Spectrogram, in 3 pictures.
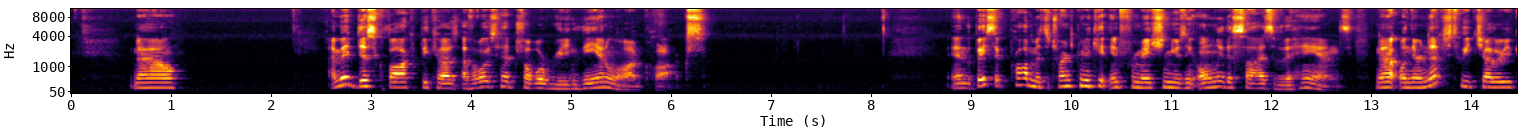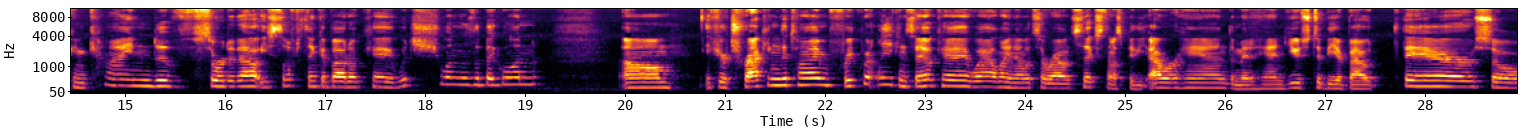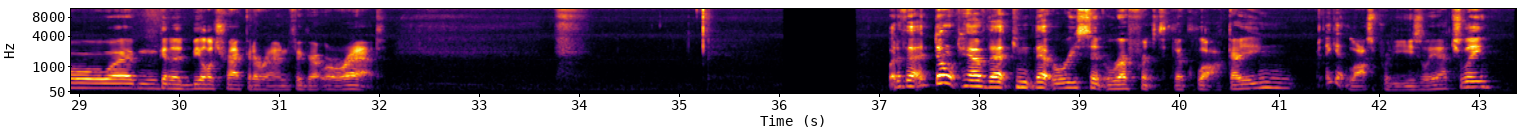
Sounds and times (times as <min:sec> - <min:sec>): Speech: 0:00.6 - 0:01.2, 0:02.6 - 0:06.5, 0:08.8 - 0:19.2, 0:20.0 - 0:32.1, 0:37.1 - 0:43.2.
